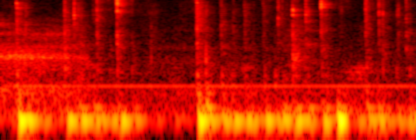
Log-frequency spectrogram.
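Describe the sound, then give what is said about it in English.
Rapid, uneven tapping of keys on a computer keyboard as a person searches the internet, with a short pause midway before the clicking resumes. A faint low hum runs underneath, and no one speaks. “Here I'm typing.”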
